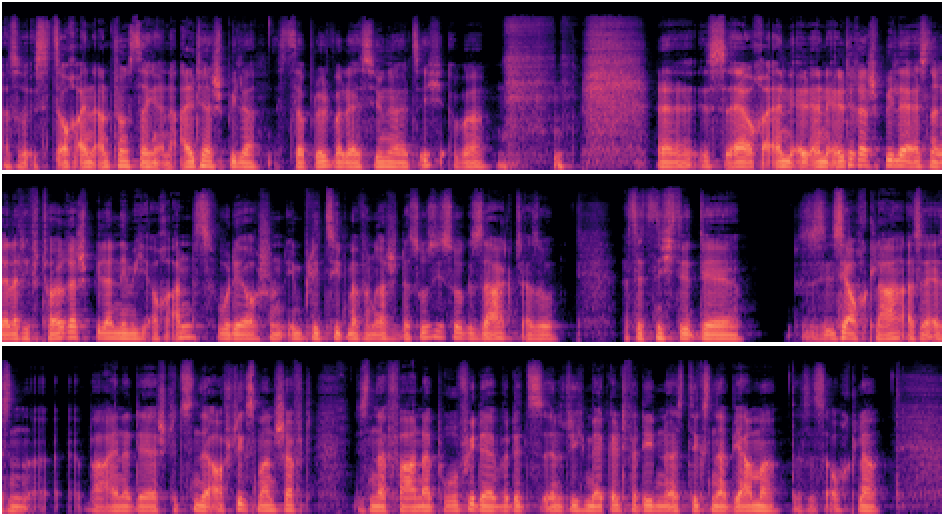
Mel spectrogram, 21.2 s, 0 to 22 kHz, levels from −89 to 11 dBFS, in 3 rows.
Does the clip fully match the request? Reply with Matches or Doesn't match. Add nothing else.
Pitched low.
Matches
